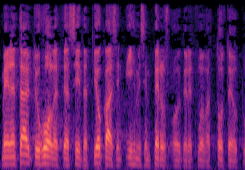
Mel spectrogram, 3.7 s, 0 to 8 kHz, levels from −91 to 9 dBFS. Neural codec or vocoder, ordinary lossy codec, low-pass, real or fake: none; none; 7.2 kHz; real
